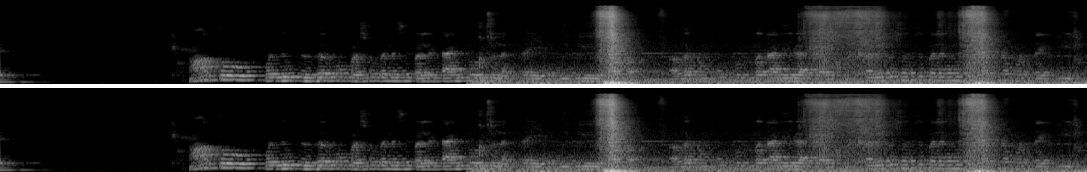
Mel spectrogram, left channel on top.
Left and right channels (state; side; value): identical; both; correlation 1.00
